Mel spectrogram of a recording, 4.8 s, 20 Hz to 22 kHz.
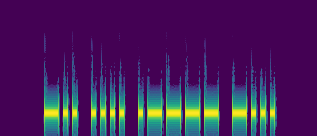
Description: Morse code, heard as a keyed tone, about 17 wpm, 700 Hz. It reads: DH1B
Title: Four Challenging Letter-Number Combinations 17wpm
